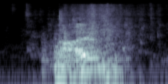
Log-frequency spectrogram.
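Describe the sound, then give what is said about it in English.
Water sloshes and splashes in a bathtub, a single burst swelling up for about a second, moderately loud, then fading away. “I'm just enjoying the wet splashy water of a bathroom.”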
